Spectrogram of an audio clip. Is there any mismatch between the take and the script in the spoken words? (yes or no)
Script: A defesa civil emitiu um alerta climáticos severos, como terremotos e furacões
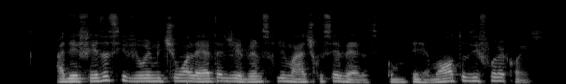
yes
